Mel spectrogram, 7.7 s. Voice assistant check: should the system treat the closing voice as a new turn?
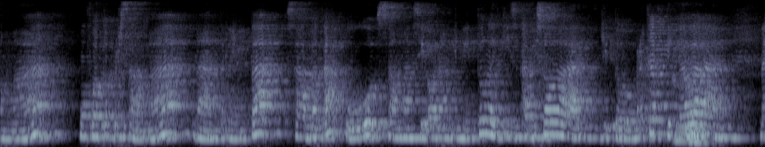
No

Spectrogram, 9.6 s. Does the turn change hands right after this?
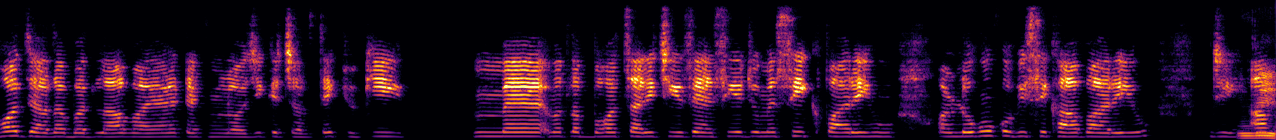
Yes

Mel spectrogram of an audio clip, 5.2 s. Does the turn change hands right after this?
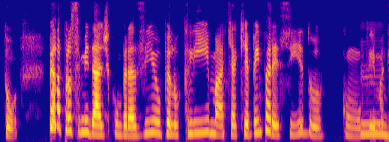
No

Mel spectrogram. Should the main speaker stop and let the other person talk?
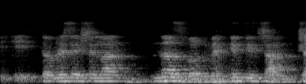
Yes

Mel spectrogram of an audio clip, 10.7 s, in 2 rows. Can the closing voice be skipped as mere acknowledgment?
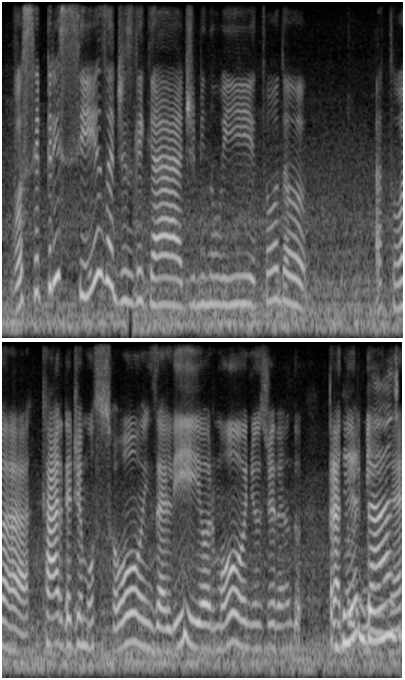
No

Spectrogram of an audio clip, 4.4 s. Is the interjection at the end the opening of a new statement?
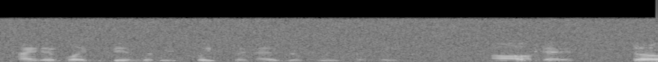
Yes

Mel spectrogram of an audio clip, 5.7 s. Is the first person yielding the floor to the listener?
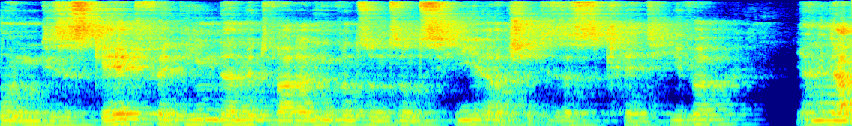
No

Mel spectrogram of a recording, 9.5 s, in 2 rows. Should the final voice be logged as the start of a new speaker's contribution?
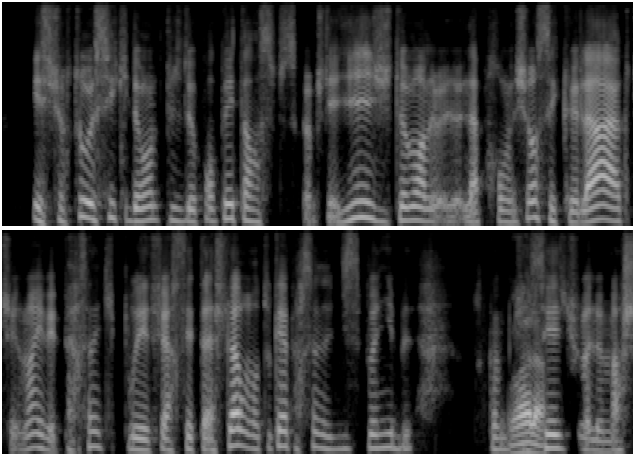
No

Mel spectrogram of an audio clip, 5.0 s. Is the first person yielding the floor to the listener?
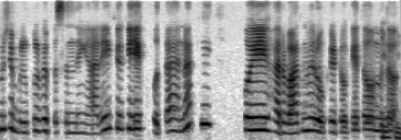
No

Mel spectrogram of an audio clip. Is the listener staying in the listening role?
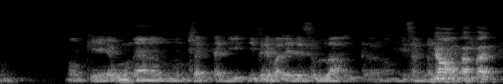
No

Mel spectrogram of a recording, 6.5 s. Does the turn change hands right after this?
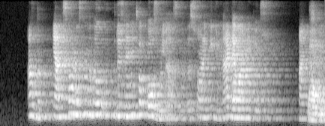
Yes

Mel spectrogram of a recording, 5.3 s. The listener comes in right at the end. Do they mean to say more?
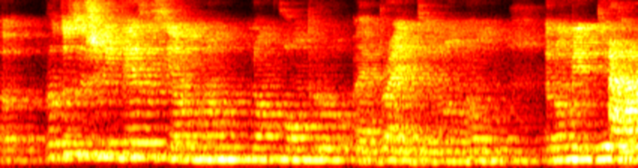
No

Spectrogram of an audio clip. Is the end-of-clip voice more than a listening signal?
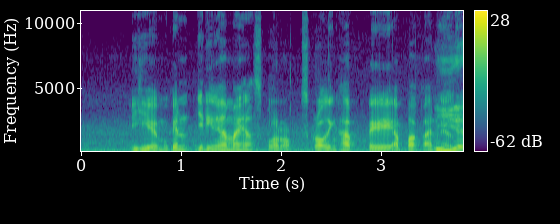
Yes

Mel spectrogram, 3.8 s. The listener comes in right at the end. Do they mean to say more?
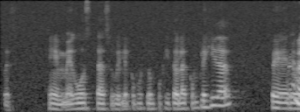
Yes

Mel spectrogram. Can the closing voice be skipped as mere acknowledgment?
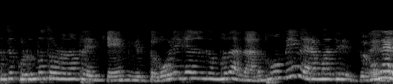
No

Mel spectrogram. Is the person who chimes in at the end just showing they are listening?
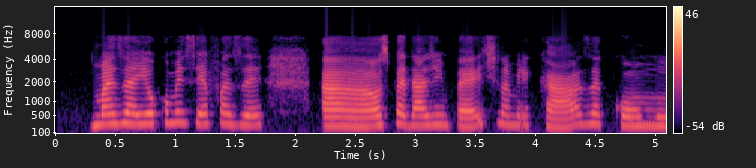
Yes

